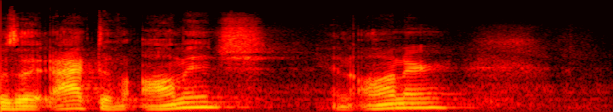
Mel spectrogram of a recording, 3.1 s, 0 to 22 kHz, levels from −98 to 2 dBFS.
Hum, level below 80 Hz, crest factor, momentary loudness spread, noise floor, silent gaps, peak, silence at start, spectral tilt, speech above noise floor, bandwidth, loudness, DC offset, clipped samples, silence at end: none; -74 dBFS; 20 dB; 18 LU; -61 dBFS; none; -14 dBFS; 0 s; -5.5 dB/octave; 28 dB; 13.5 kHz; -34 LUFS; under 0.1%; under 0.1%; 0.45 s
